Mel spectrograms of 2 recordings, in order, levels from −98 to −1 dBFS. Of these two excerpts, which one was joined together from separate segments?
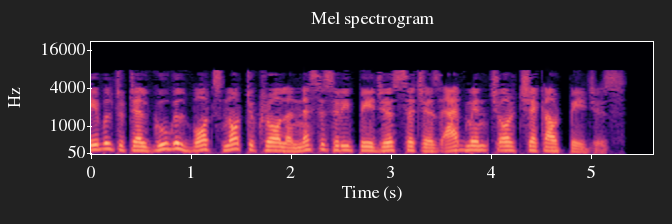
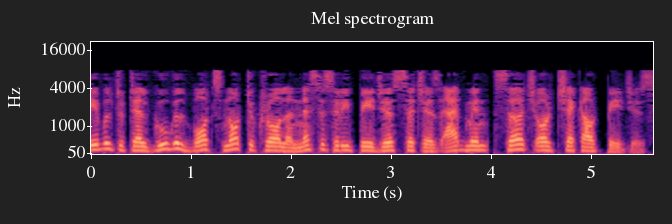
first; 1 cut; at 4.0 s

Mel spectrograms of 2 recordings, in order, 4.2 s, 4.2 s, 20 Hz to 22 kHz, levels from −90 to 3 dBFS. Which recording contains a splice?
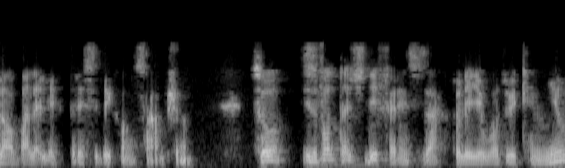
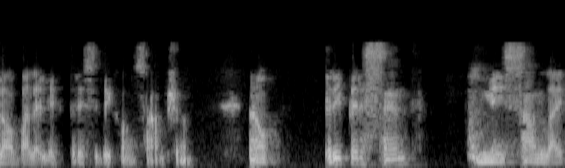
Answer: first; 1 cut; at 1.8 s

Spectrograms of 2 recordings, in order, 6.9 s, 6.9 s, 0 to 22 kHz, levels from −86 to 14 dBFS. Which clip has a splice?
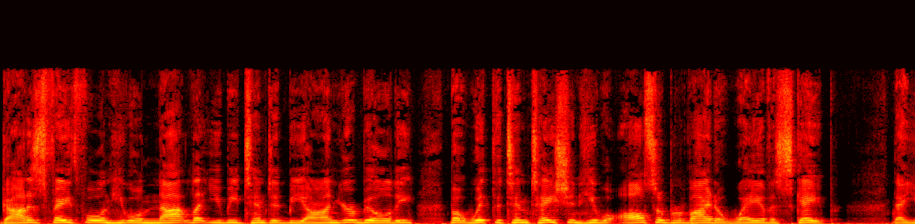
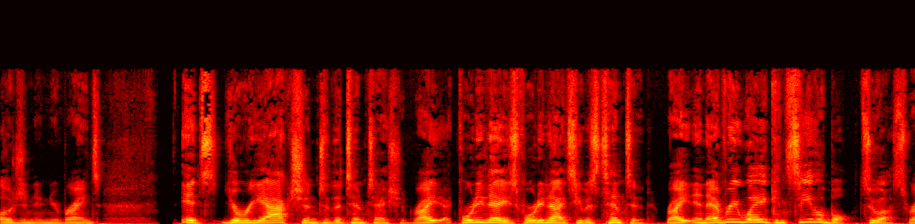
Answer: second; 2 cuts; at 1.2 s, 3.3 s

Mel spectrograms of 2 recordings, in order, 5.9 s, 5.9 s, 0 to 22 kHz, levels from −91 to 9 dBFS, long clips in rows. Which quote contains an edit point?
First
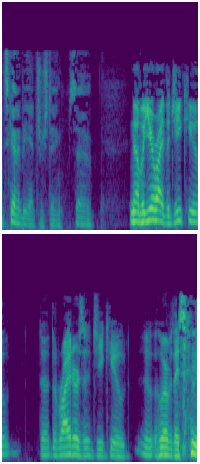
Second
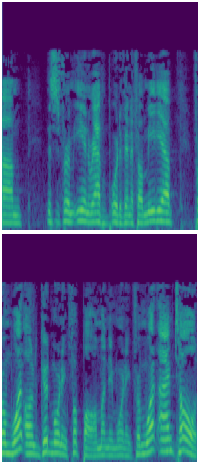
second; 1 cut; at 3.2 s

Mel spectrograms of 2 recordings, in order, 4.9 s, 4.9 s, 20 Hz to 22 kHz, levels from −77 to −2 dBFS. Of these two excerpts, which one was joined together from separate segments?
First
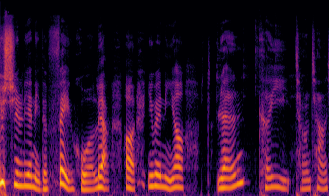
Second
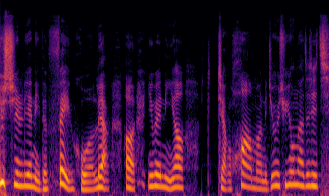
first; 1 cut; at 3.2 s

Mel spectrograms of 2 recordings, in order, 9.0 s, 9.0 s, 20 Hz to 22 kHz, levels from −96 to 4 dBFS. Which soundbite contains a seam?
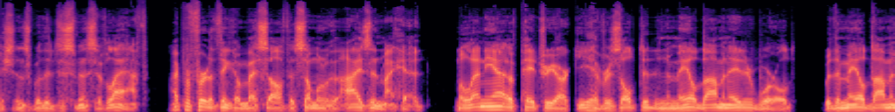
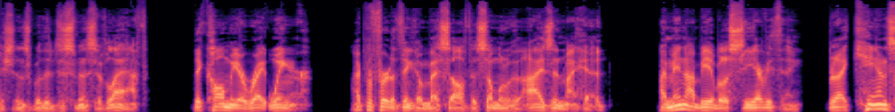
first; 2 cuts; at 1.6 s, 4.4 s

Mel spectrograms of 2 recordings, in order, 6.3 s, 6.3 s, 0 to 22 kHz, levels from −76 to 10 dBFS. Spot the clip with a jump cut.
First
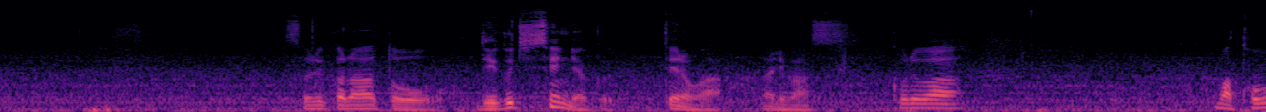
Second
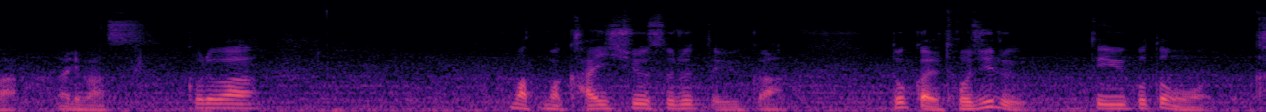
second; 1 cut; at 2.7 s

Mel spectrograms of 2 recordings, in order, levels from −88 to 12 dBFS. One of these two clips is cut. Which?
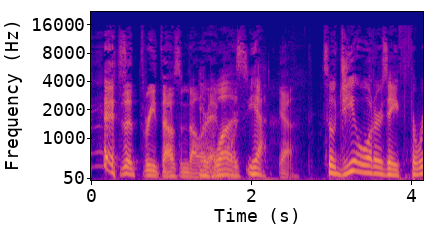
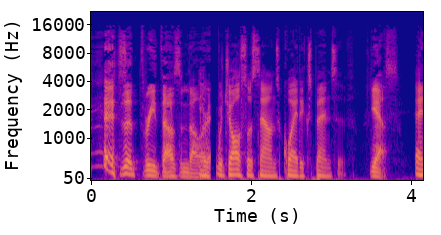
second; 1 cut; at 1.5 s

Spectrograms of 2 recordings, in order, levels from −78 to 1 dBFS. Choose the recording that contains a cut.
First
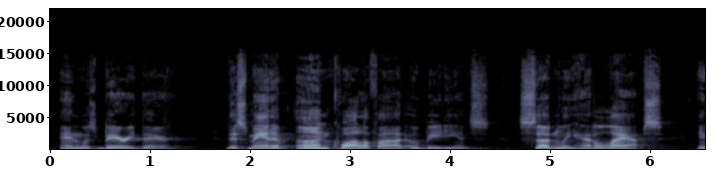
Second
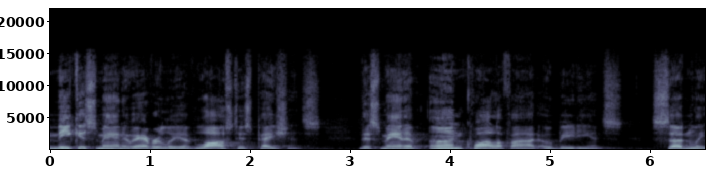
first; 1 cut; at 1.6 s

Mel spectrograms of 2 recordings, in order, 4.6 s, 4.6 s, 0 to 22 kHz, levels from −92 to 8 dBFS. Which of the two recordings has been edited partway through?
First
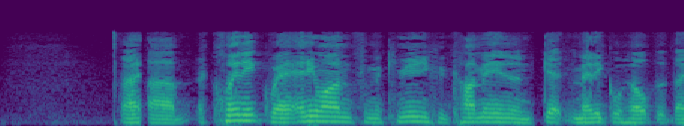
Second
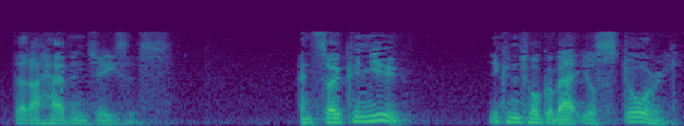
first; 2 cuts; at 0.9 s, 3.5 s

